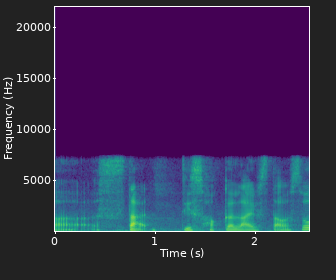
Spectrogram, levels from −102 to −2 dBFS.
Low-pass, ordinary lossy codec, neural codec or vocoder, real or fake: 7.2 kHz; none; none; real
